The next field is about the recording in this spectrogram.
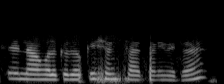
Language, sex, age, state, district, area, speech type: Tamil, female, 18-30, Tamil Nadu, Mayiladuthurai, urban, conversation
